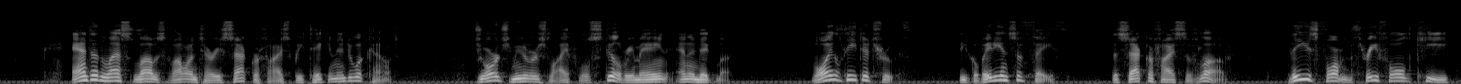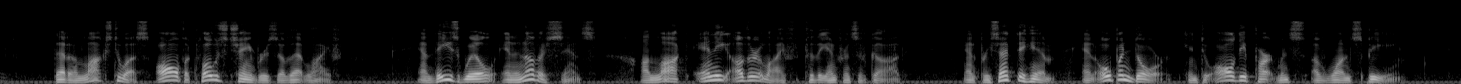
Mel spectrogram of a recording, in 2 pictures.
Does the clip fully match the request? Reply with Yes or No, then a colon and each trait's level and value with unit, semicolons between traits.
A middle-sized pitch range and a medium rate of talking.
No: wide, 8.1 semitones; average, 150 wpm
